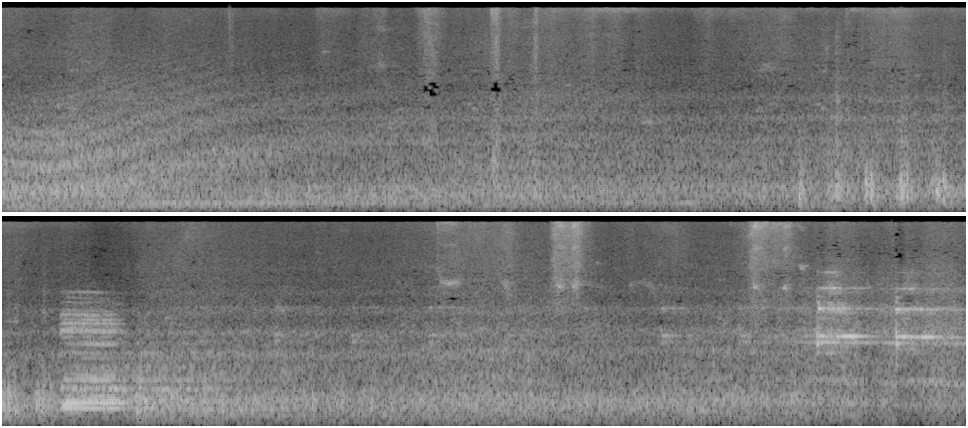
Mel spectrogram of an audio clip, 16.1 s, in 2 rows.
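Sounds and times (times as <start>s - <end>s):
train coaches rumbling past: 0.0s - 16.0s
train horn blast: 8.5s - 10.0s.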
